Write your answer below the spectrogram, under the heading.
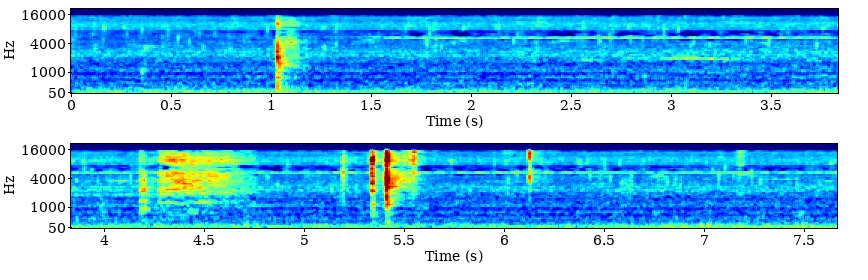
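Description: A metal spoon clinks against a pan of simmering rendang: one click about a second in, a short scrape a little before the middle, then a quick double click, the loudest sound, at about five and a half seconds. Under it runs the low steady hum of the stove flame.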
